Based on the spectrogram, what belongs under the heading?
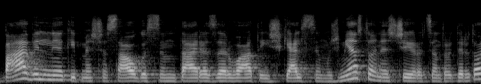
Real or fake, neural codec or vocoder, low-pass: real; none; 10.8 kHz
